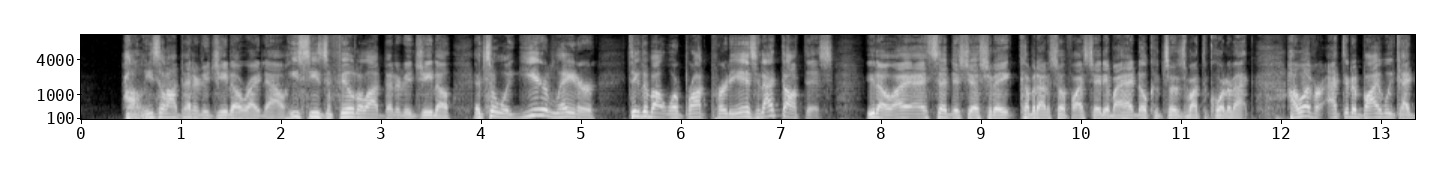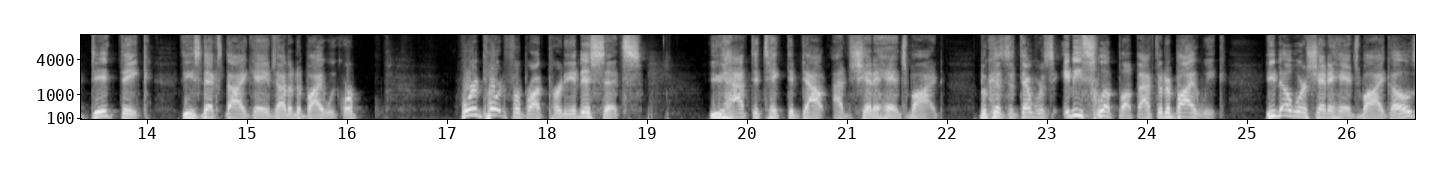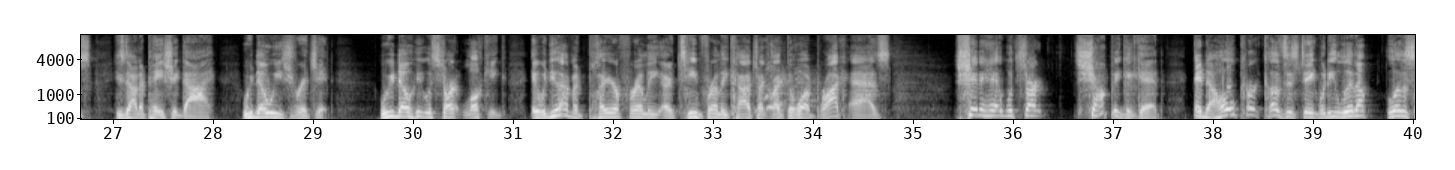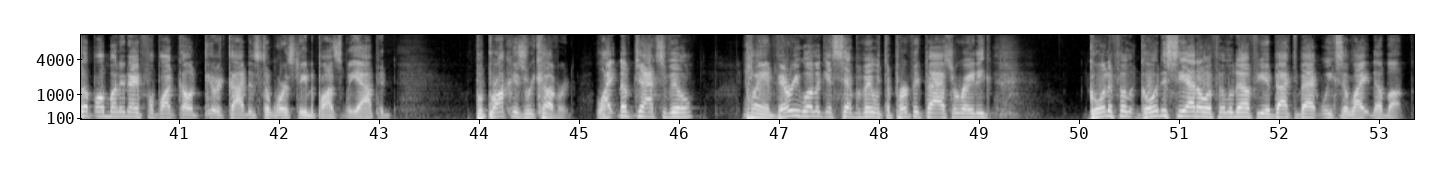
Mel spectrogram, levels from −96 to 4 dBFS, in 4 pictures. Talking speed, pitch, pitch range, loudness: 225 wpm, 145 Hz, 125-165 Hz, -15 LUFS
